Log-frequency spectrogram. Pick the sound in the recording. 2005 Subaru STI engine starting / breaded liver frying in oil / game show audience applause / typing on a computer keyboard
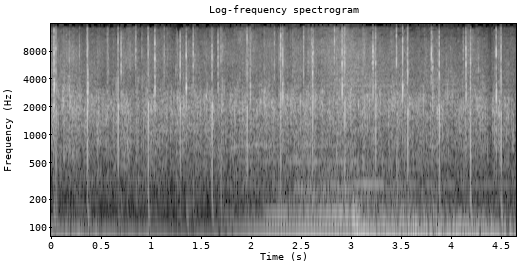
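game show audience applause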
